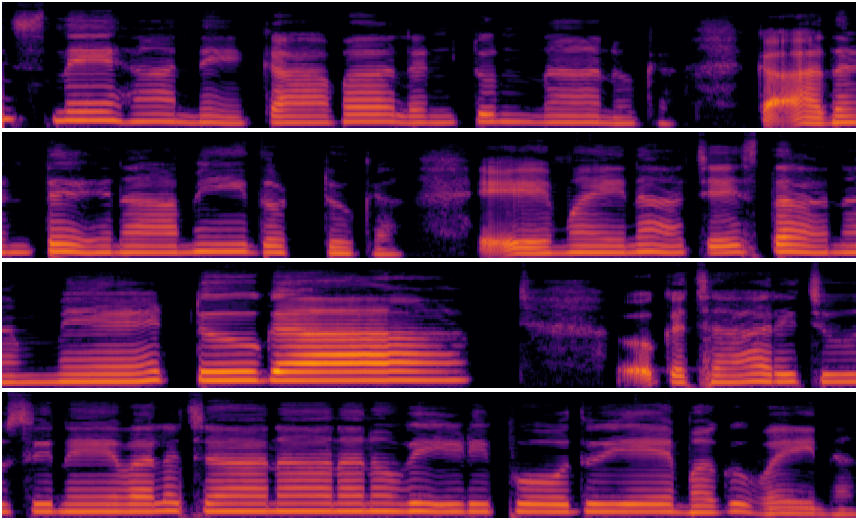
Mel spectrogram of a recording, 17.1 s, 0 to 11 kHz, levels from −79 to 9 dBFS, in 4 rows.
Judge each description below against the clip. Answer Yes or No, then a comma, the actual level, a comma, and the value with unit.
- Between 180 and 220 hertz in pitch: Yes, high, 190 Hz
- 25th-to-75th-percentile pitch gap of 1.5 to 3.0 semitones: Yes, narrow, 2.4 semitones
